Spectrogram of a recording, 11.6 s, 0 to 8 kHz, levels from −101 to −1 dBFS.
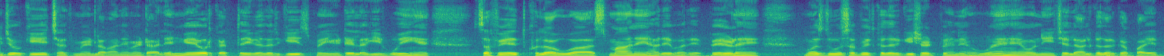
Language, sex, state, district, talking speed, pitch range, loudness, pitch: Hindi, male, Chhattisgarh, Bastar, 205 wpm, 100-110 Hz, -16 LUFS, 105 Hz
